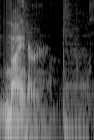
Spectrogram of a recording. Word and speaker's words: niner: to represent these letters nine is the only number pronounced differently it is said as Niner the key to good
